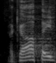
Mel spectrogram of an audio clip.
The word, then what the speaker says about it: agape: It's pronounced in all kinds of different ways, but agape.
